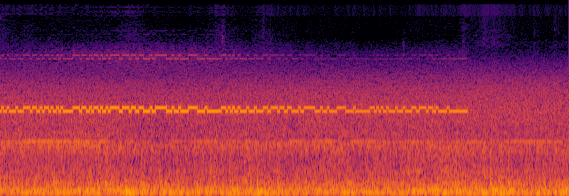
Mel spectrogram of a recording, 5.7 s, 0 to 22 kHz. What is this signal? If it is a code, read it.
RTTY (45.45 baud, 170 Hz shift), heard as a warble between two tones, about 2200 Hz centre, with radio static and the noise inside a car. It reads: … DX DE CT9RQU CT9RQU K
